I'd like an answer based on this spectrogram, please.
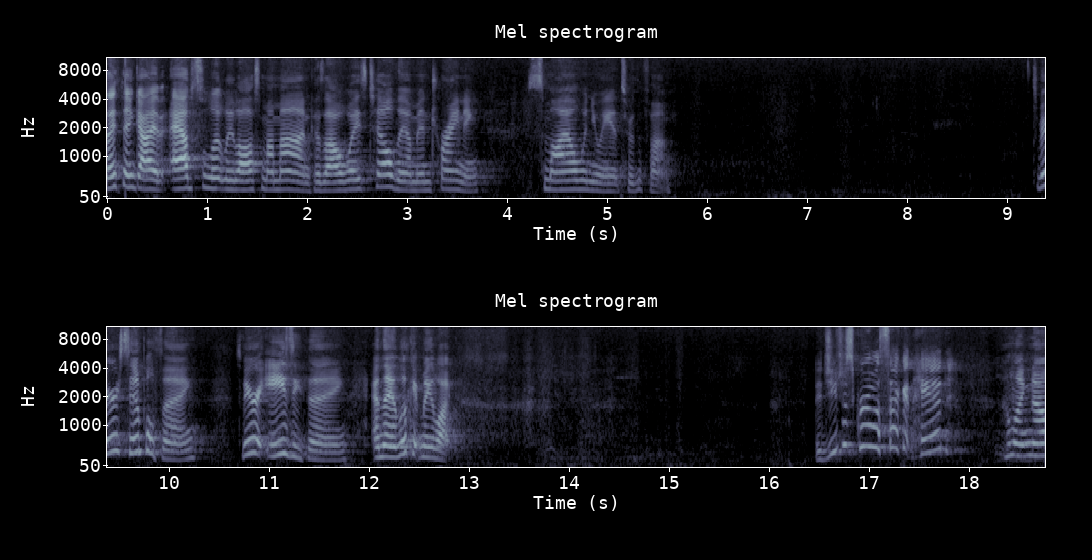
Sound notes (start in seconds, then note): none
